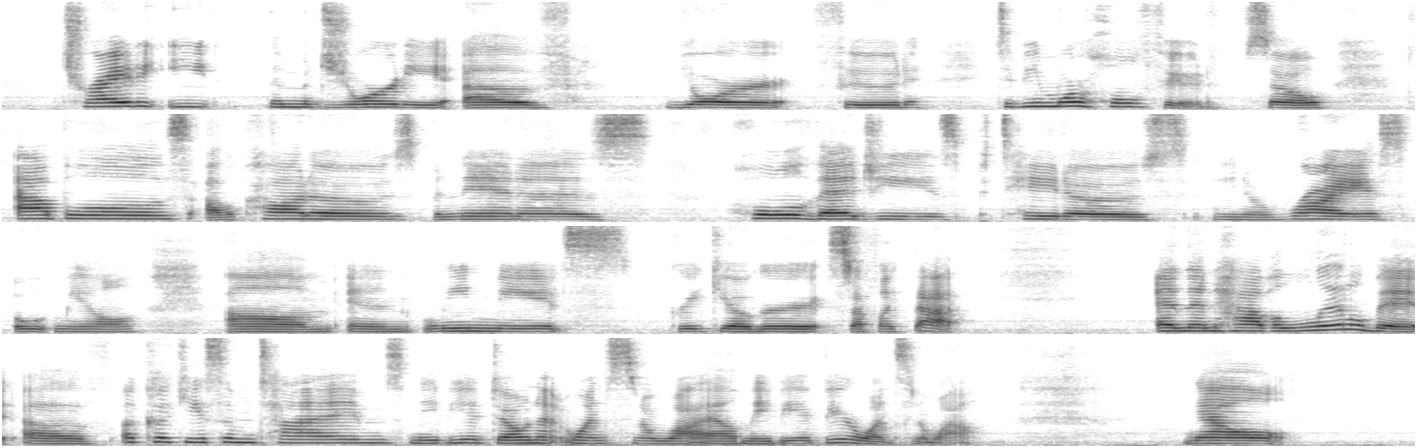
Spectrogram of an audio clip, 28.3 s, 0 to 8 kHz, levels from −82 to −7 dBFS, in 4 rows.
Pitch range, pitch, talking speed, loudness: 195-245 Hz, 215 Hz, 125 wpm, -29 LUFS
